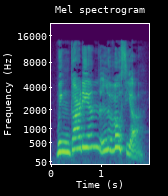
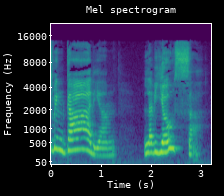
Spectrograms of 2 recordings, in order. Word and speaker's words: Wingardium Leviosa: Wingardium Levosia, he shouted, waving his long arms like a windmill. You're saying it wrong, Harry heard Hermione snap. It's Wingardium Leviosa. Make the gar nice and long.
